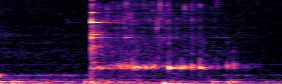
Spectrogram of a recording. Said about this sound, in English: Like how I put that in front of the mic so you guys can hear the pour. I'm going to keep that in the recording.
